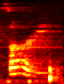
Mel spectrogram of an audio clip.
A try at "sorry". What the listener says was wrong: It's because sorry isn't spelled with an A. Sorry, yeah, except without so much emphasis on the R. Sorry, that's how it's spelled. S-O, not S-A-W.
